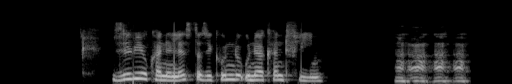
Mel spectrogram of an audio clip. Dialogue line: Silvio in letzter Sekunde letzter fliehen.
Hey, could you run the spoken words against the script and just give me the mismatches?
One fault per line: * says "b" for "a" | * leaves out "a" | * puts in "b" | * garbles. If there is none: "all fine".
* puts in "kann"
* says "unerkannt" for "letzter"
